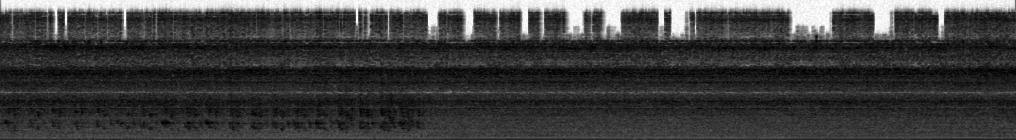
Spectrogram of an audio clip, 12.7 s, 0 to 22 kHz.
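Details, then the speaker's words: 1985 Pontiac Fiero project car, first rough start after fuel system work, with mouse nests blowing out of the exhaust: engine stumbles with a high squeal on top early on, likely a slipping belt, then settles to a lumpy idle. "All right, that was crazy. Sounds like it's about to explode."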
